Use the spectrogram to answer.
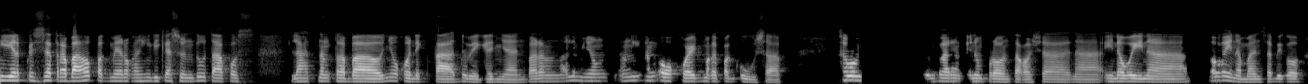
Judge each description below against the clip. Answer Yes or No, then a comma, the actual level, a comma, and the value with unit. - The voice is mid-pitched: Yes, medium, 145 Hz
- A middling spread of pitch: Yes, average, 4.3 semitones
